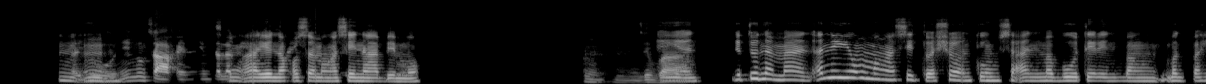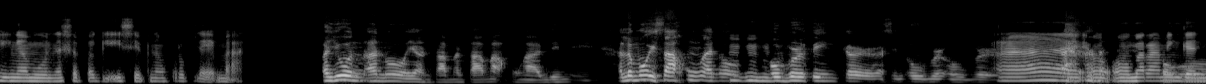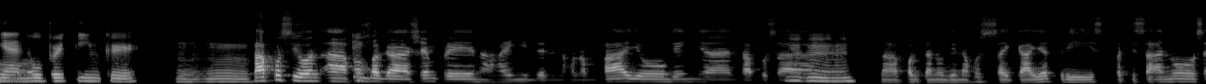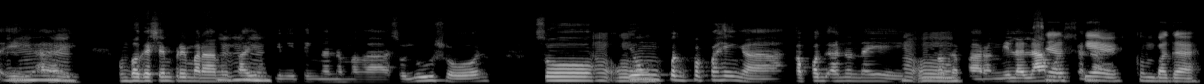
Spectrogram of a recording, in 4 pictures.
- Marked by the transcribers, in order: other background noise; tapping; in English: "overthinker, as in over, over"; laugh
- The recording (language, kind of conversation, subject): Filipino, unstructured, Ano ang masasabi mo sa mga nagsasabing huwag na lang isipin ang problema?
